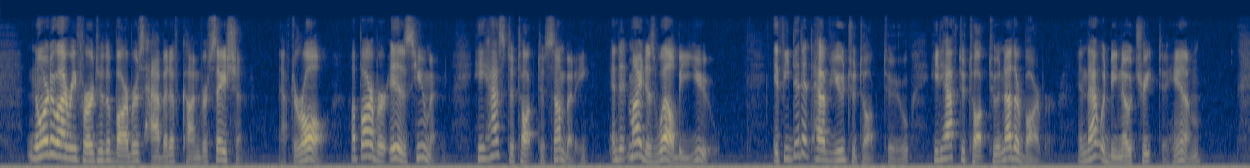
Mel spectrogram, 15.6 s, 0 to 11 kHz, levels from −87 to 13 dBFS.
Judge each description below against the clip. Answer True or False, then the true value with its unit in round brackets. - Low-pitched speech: False (180 Hz)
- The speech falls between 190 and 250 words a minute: True (200 wpm)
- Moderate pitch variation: False (7.7 semitones)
